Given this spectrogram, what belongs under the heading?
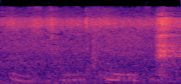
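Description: Racer and Giribaz pigeons coo softly at a bird market, a few low rolling coos close by against faint background murmur.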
